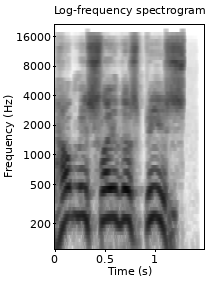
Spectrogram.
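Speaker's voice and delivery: rallying, high, in-character battle yell. Declaring a character's action in a fight against a beast: in-character yell.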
